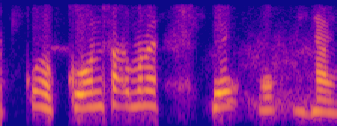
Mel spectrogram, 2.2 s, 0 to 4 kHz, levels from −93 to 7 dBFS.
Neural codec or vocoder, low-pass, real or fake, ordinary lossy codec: none; 3.6 kHz; real; none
